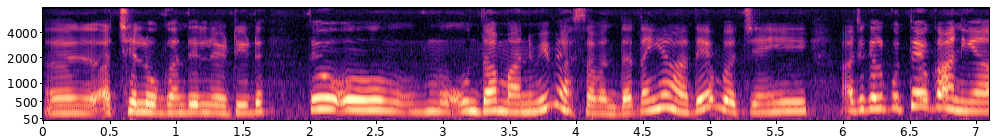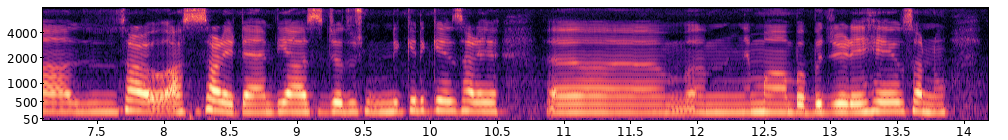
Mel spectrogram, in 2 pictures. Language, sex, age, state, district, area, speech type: Dogri, female, 45-60, Jammu and Kashmir, Jammu, urban, spontaneous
